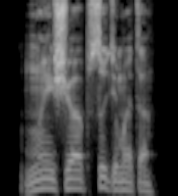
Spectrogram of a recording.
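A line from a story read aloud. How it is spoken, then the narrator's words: Dry curt speech. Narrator (Russian): сухо сказал Богданов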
